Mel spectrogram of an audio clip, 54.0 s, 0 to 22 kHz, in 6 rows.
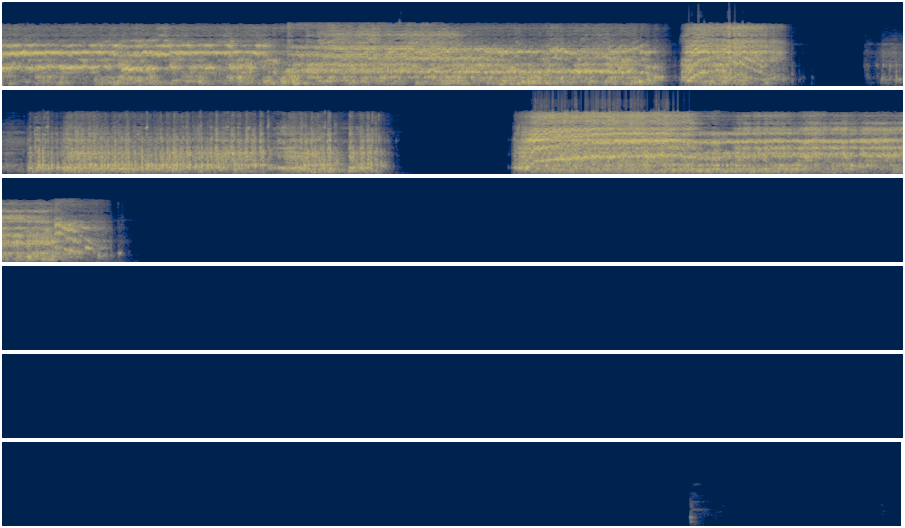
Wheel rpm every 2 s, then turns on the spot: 230, 220, 210, 90, 0, 20, 10, 150, 230, 90, 0, 0, 0, 0, 0, 0, 0, 0, 0, 0, 0, 0, 0, 0, 0, 0, 0.
10-14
